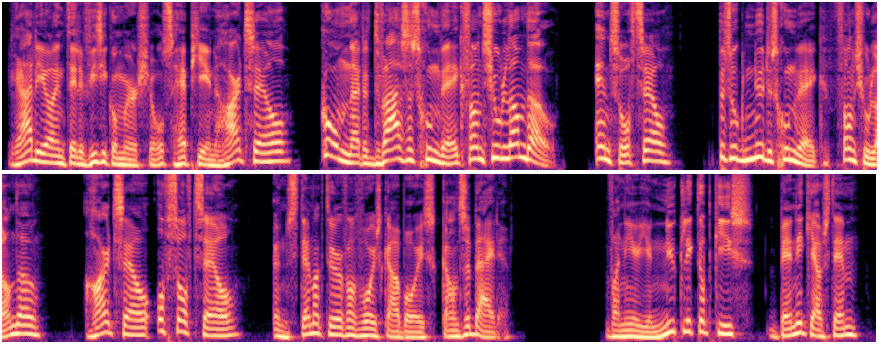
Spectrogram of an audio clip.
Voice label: commercial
